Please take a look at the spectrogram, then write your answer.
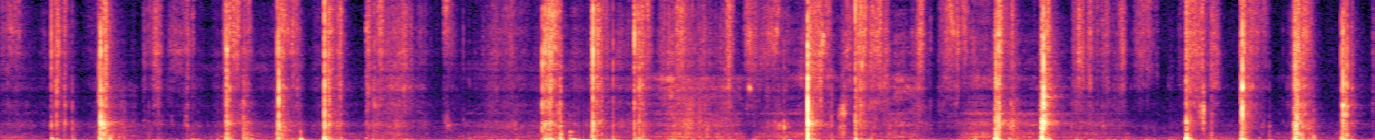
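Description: Soft, irregular riffling and slapping of cards being shuffled and dropped, close and quiet, with brief pauses between bursts.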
